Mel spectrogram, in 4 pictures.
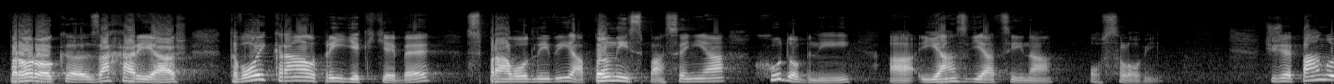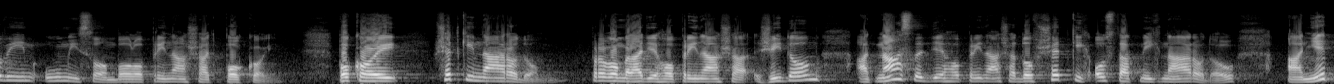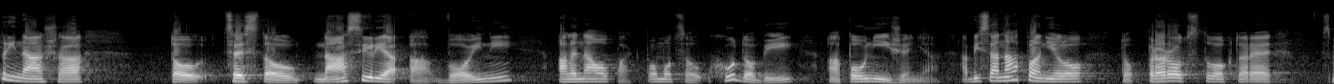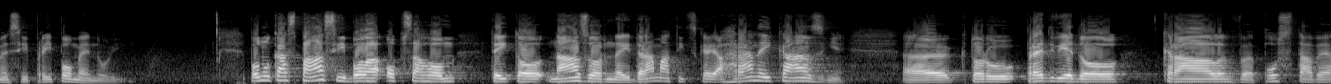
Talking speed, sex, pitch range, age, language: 85 wpm, male, 115-155 Hz, 40-59, Slovak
